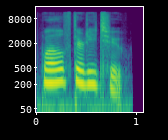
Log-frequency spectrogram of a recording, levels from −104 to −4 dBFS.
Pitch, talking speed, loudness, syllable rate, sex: 205 Hz, 165 wpm, -16 LUFS, 5.4 syllables/s, female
